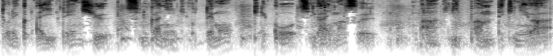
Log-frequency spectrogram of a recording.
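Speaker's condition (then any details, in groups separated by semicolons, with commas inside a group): Laryngectomy, esophageal speech; 5 cm cervical esophageal cancer at esophageal entrance behind vocal cords, recurred after two years, larynx removed, reoperation; voice lost with larynx removal, single words came after a while, improves with practice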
